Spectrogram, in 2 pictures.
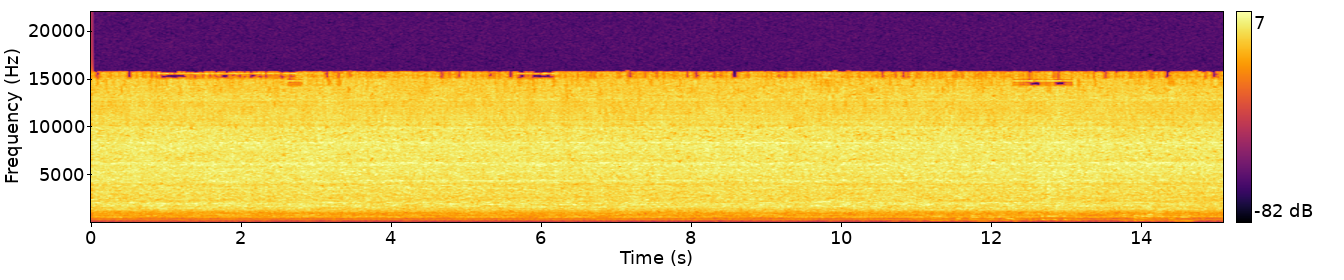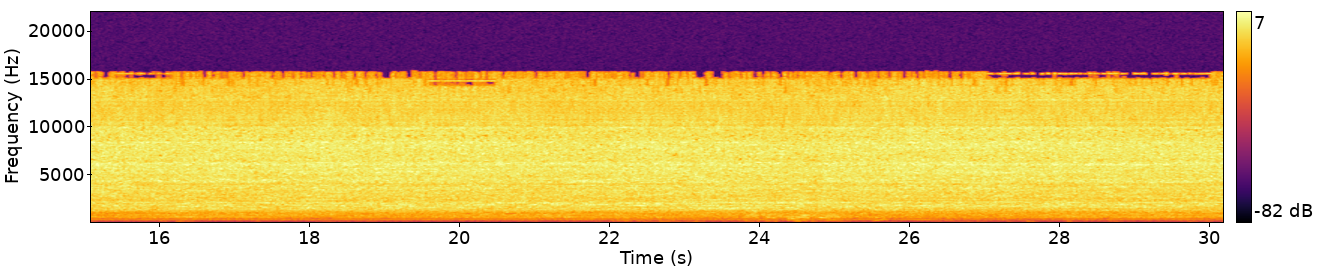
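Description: Hair dryer blowing steadily to dry wet watercolour paint, a constant rush of air over an even motor hum.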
